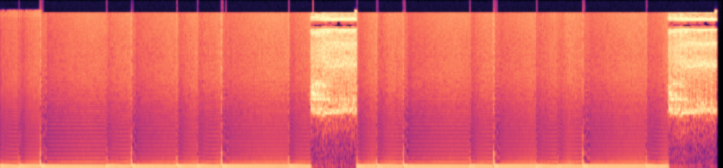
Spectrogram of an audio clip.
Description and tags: Thank you, enjoy
drum-loop, drums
